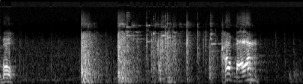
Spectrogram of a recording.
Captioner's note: glass shattering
